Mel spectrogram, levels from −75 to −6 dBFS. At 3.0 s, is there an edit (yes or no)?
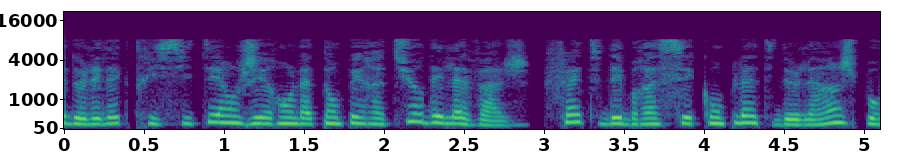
yes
